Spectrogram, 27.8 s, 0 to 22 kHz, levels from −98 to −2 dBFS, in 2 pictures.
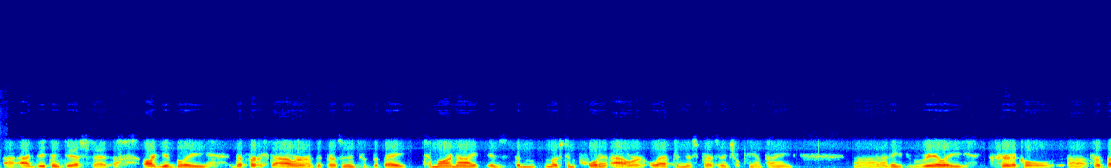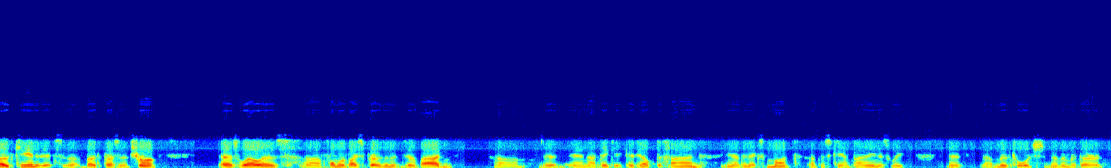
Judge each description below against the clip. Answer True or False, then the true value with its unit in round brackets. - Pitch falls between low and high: False (110 Hz)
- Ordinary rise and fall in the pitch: False (1.9 semitones)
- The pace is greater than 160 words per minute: False (155 wpm)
